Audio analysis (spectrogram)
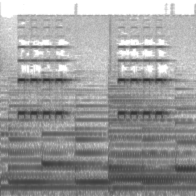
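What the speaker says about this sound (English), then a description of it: "her alarm does seem to be going off" An electronic alarm clock in a visual novel game beeps in a steady repeating melodic pattern, clear and close with sustained bright tones, and no voices.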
